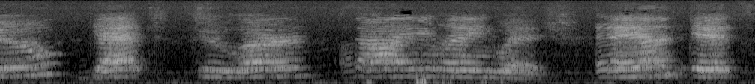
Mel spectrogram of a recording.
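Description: A group of children singing together in short phrases with held notes. A brief low bump about four seconds in.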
